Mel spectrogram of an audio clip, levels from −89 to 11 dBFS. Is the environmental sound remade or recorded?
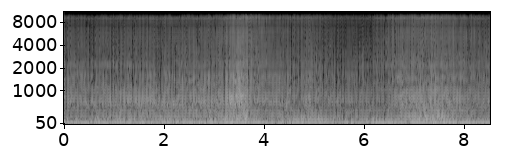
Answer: remade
